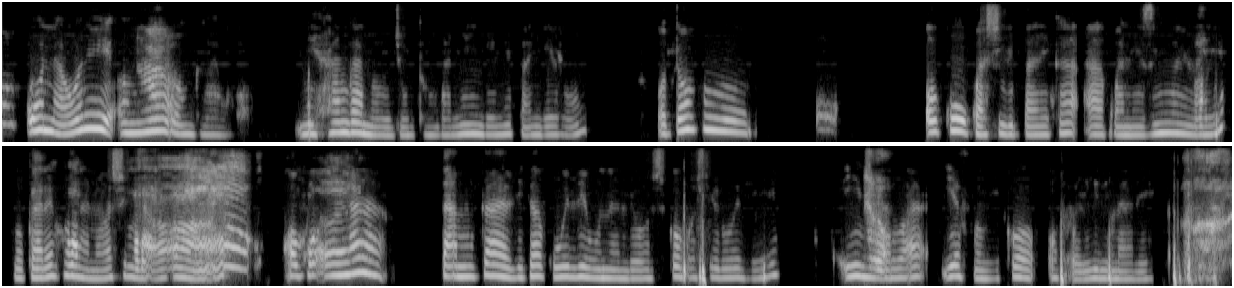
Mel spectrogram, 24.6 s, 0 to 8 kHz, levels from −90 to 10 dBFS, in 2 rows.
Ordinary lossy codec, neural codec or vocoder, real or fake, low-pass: AAC, 48 kbps; codec, 16 kHz, 8 kbps, FunCodec, trained on LibriTTS, 25 frames a second; fake; 7.2 kHz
